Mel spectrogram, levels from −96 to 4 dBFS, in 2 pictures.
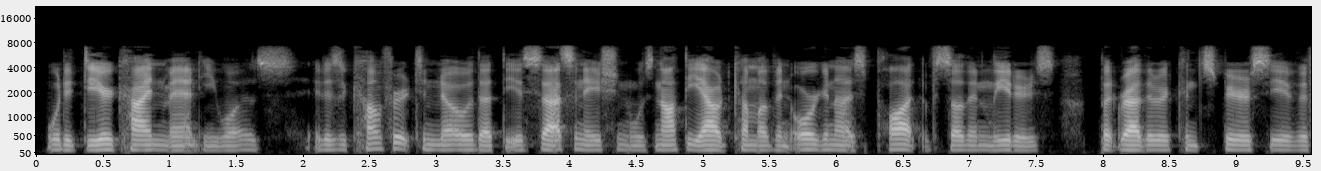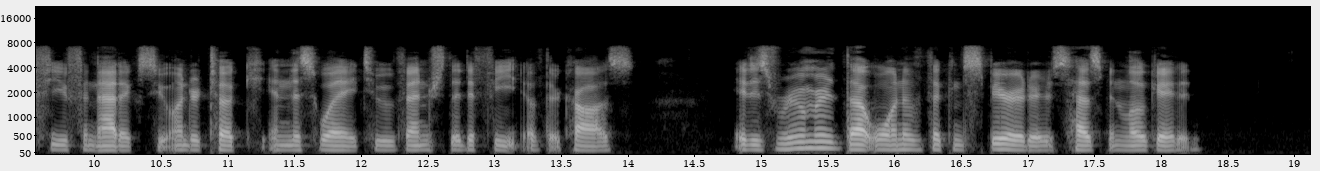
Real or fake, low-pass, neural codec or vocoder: fake; 7.2 kHz; vocoder, 44.1 kHz, 80 mel bands, Vocos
